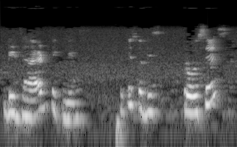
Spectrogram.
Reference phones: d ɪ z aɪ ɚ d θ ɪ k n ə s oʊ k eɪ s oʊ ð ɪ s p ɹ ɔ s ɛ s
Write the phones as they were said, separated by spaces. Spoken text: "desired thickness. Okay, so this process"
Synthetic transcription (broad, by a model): d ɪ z aɪ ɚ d f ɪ k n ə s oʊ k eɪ s oʊ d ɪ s p ɹ ɔ s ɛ s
